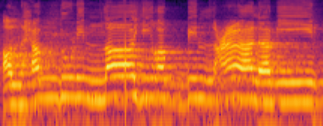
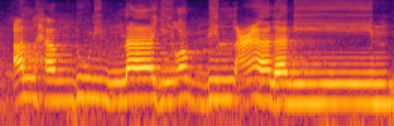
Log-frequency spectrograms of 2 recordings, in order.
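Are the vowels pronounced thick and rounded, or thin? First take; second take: thick; thin. First: The vowels sound thick, high and rounded. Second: The vowels sound thin, lowered and unrounded. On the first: The speaker calls it wrong. "jangan lagi bacanya ... Atau tinggi semua tuh" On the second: The speaker calls it right. "Dibaca direndahkan"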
